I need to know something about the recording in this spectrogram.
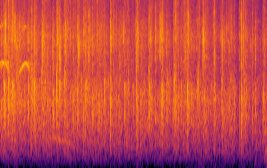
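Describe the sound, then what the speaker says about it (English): Steady audience applause fills a hall at a governor's bill-signing event, a continuous wash of many hands clapping at moderate distance with no talk over it. "Let's give him a round of applause"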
